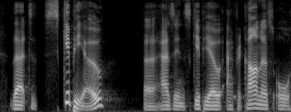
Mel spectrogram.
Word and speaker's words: Scipio: Also, there's an interesting note on pronunciation, because we do pronounce Scipio and not Scipio. This is what we call pronuncia latina restituita. I'm not sure what that is called in English. restituted or reconstructed or something like that. And it is supposedly the way the Latins actually pronounced it themselves. That is, k instead of sh, basically.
